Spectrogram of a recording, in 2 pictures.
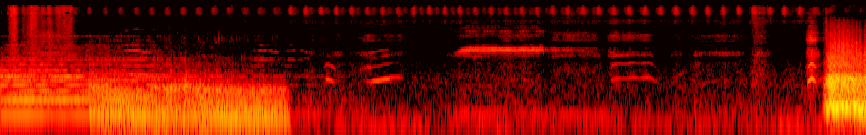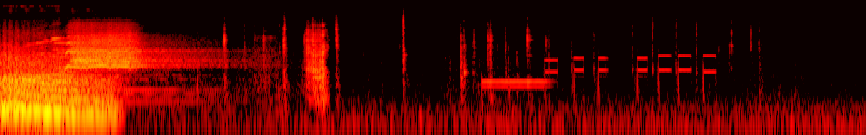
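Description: Horror-film soundtrack: a music cue that fades out about three and a half seconds in, then faint eerie sounds and one loud sudden burst lasting about two seconds, roughly ten seconds in. Near the end, a few short electronic tones of a telephone ringing.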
